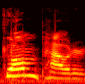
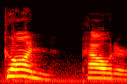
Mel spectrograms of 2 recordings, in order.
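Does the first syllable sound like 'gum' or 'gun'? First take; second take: gum; gun. First: The first syllable is said as 'gum'. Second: The first syllable is said as 'gun'. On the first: The speaker calls it wrong. "not gunpowder" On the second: The speaker calls it right. "Does that look like gum?"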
